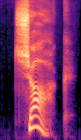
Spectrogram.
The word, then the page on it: chalk: American English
